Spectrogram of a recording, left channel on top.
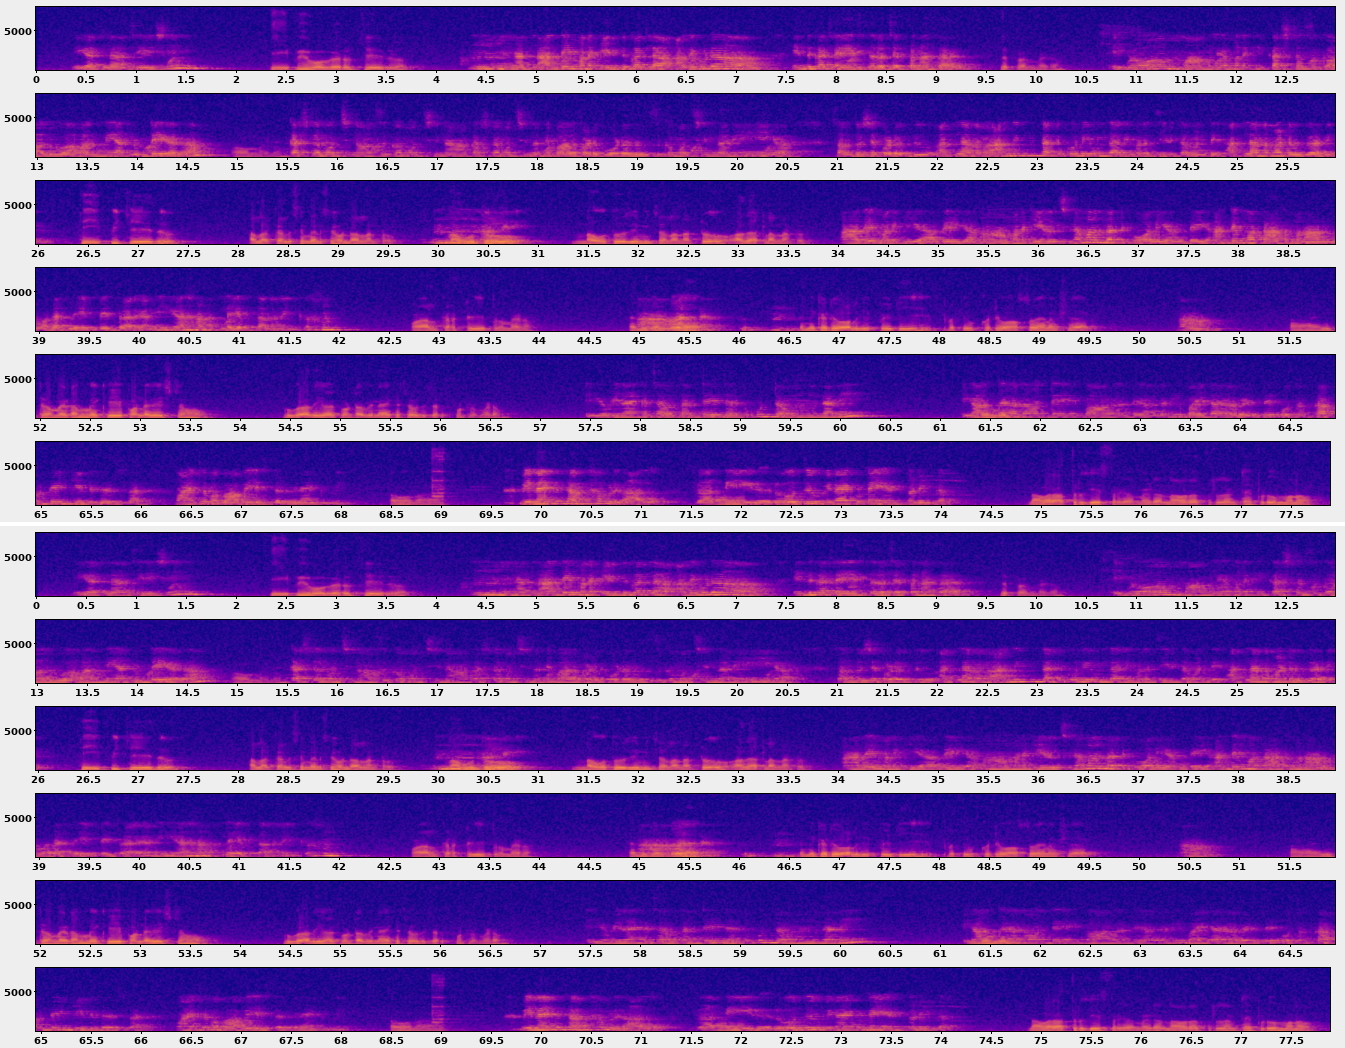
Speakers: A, on the left (about 85°); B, in the centre.
A: ఇగట్లా అ చేసి
B: తీపి ఒగరు చేదు
A: ఉ అట్లా అంటే మనకి ఎందుకు అట్లా అది కూడా ఎందుకు అట్లా చేస్తారో చెప్పనా సార్
B: చెప్పడి మేడం
A: ఇగో మామూలుగా మనకి కష్ట సుఖాలు అవన్నీ అట్లుంటాయి కదా
B: అవును మేడం
A: కష్టం వచీన అ సుఖం వచ్చు వచ్చినా కష్టం వచ్చిందని బాధపడ కడదు సుఖం వచ్చిందని ఇక సంతోషపడద్దు అట్లా అన్నమా అన్నిటిని తట్టుకొని ఉండాలి మన జీవితం అంటే అట్లా అన్నమాట ఉగాది.
B: తీపి చేదు అలా కలిసి మలిసి ఉండాలంట
A: ఉమ్
B: నవ్వుతూ
A: ఉమ్ అంతే
B: నవ్వుతూ జీవించ చలా అన్నట్టు అది అట్లా అన్నట్ట
A: అదే మనకిక అదే ఇక ఆ మనకి వచ్చినా మనం దట్టుకోవాలి అంతే అంటే మా తాత మా నానమ్మ వాళ్ళు అట్లా చెప్పేశారు గానీ అట్లా చెప్తాన్న మీకు
B: వాళ్ళు కరెక్ట్గా చెప్పను మేడం ఎందుకంటే
A: ఆ అట్లా ఉమ్
B: ఎనుకంటే వాళ్ళు చెప్పేటి ప్రతి ఒక్కటి వాస్తవైన విషయాలు
A: ఆ
B: ఆ ఇంకా మేడం మీకు ఏ పండుగ ఇష్టం ఉగాది కాకుండా వినాయక చవితి జరుపుకుంటార మేడం
A: ఇగ వినాయక చవితి అంటే జరుపుకుంటాం గాని ఇగ
B: అంటే
A: అంత
B: మీ
A: కనం అంటే బాగా అంటే కాదు కాని బయట తే పోతాం కాకుంటే ఇంకేంటి తెలుస్తారు మా ఇంట్లో మా బాబాయ్య చేస్తాడు వినాయకుని
B: అవునా!
A: వినాయక చితపుడుకదు గా
B: ఆ!
A: తీరు రోజు వినాయకుడినే చేస్తాడు ఇంకా
B: నవరాత్రులు చేస్తారు కదా మేడం నవరాత్రులు అంటే ఇప్పుడు మనం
